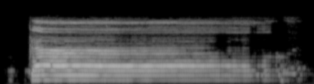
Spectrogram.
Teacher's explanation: 4 আলিফ টেনে পড়তে হবে। জিহ্বার গোড়া, গোড়া গোড়া থেকে একটু আগে বাড়াবো, বাড়িয়ে তারপর আবার উপরে তালুর সাথে লাগিয়ে চিকন আওয়াজে উচ্চারণ করবো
